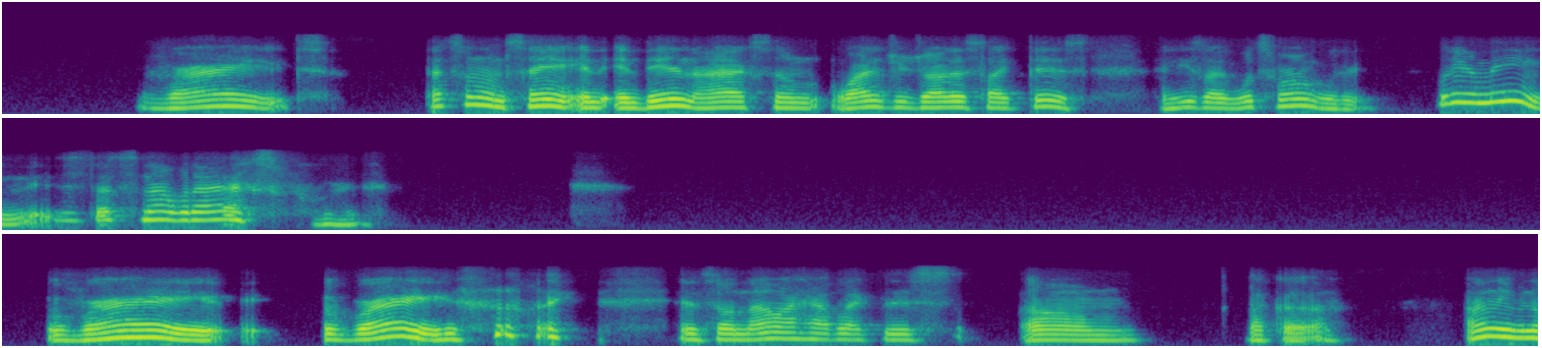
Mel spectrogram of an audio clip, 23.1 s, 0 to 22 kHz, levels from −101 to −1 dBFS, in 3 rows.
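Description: Nothing's wrong with this speech clip; it comes through an AMR wideband (HD Voice) link that's doing its job just as it should.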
